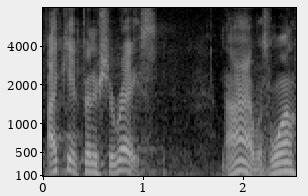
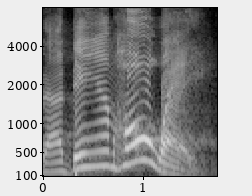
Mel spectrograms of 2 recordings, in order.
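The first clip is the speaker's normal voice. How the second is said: slow, much louder and higher exasperated boss; the boss losing patience with a driver, hammed-up slow bark; imitating the boss; 8 semitones higher, 11 dB louder, much slower than usual. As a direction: bark it out slowly, fed up. Imitating France emphatically.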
